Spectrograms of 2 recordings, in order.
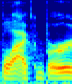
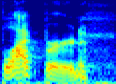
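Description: First: The stress falls on the word bird. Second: The stress falls on the word black. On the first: "or it's on bird, rather" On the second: It is a specific kind of bird. "as in the specific kind of bird, it switches"

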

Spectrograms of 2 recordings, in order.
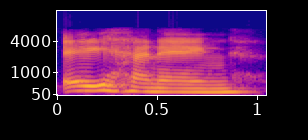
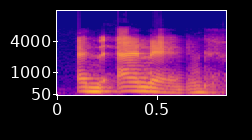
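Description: First: The h at the start of Henning is pronounced. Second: The h at the start of Henning is dropped. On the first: This is the American English form. "In American English, it'd be a Henning" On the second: This is the British English form. "in British English, it would be an Enning"

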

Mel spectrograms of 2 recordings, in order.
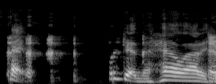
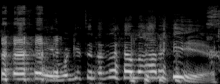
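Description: First: It is said without an Italian accent. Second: It is said in a Mario-style Italian accent.

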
